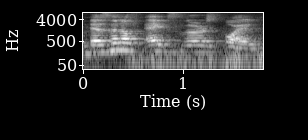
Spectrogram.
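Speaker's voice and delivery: reads the example slowly. Shown as a demonstration. Teacher reads the example slowly. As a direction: spell the sentence out slowly. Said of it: "इसको plural लिख सकते हैं".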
